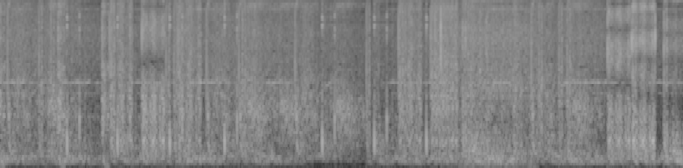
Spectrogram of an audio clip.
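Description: A plasma gun fires rapid crackling energy blasts.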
